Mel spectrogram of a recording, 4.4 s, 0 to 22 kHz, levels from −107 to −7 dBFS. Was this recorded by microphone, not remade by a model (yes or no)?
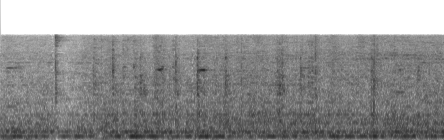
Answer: yes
